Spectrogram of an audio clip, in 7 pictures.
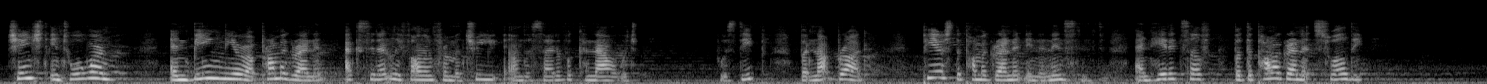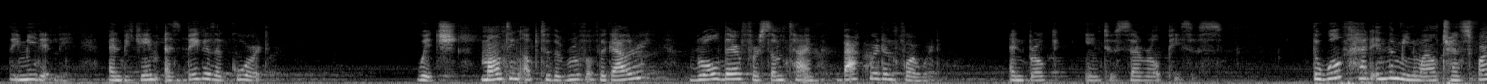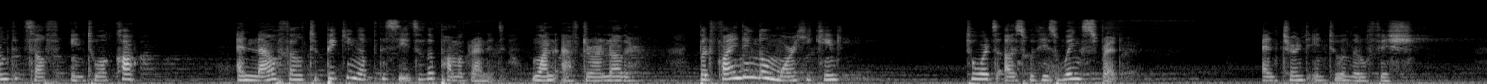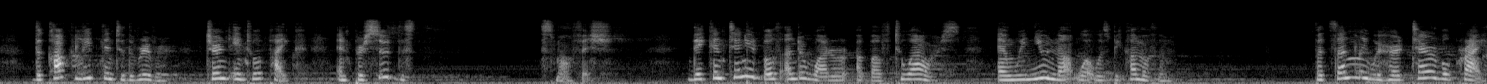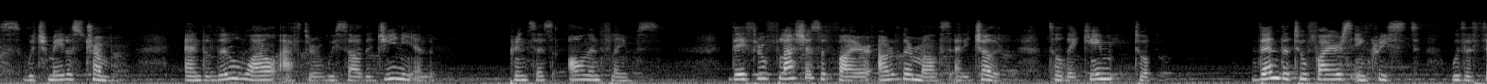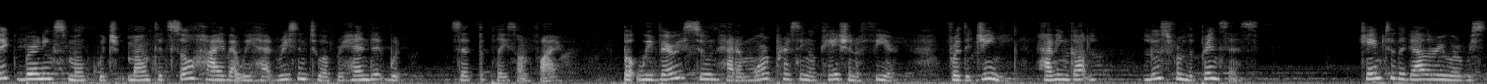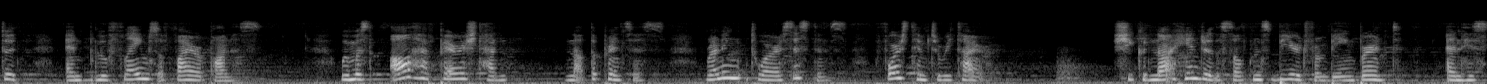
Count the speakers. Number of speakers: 1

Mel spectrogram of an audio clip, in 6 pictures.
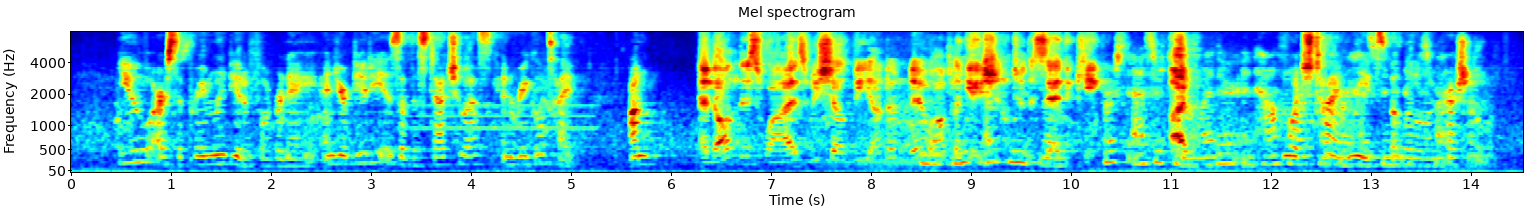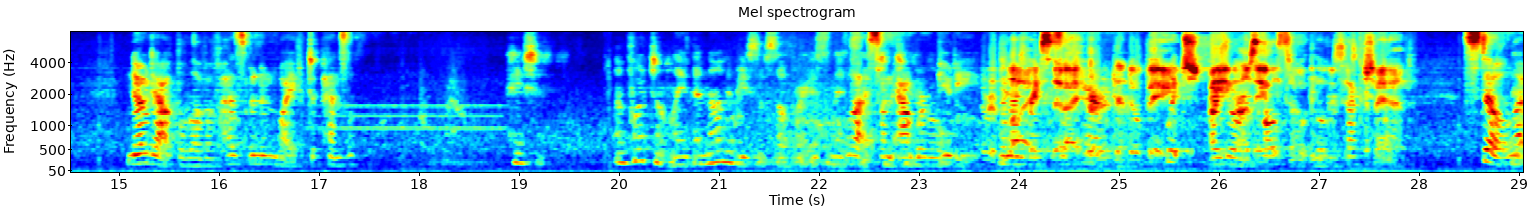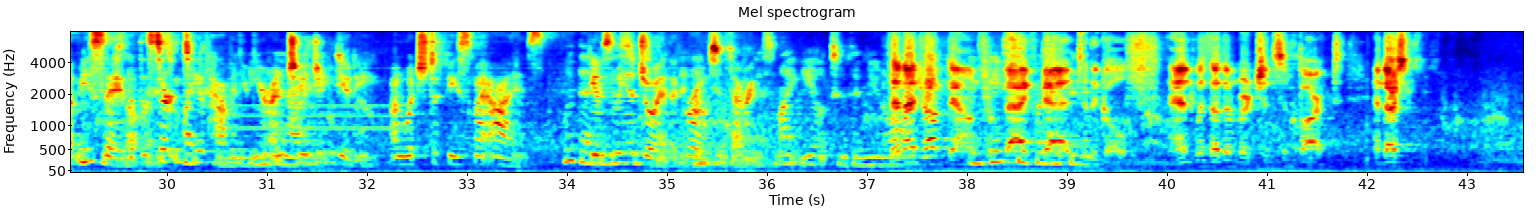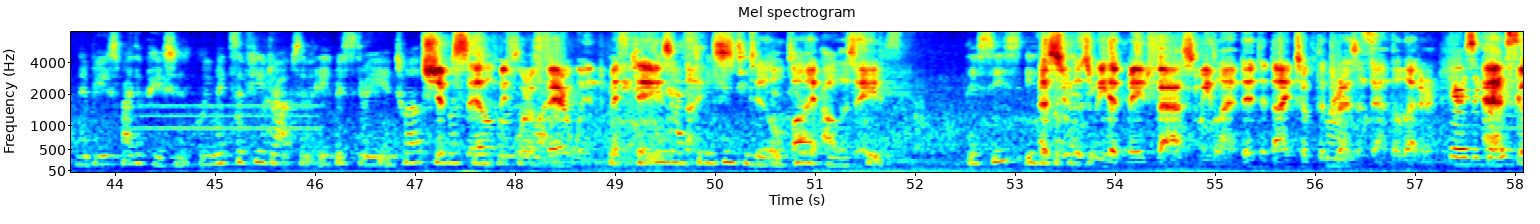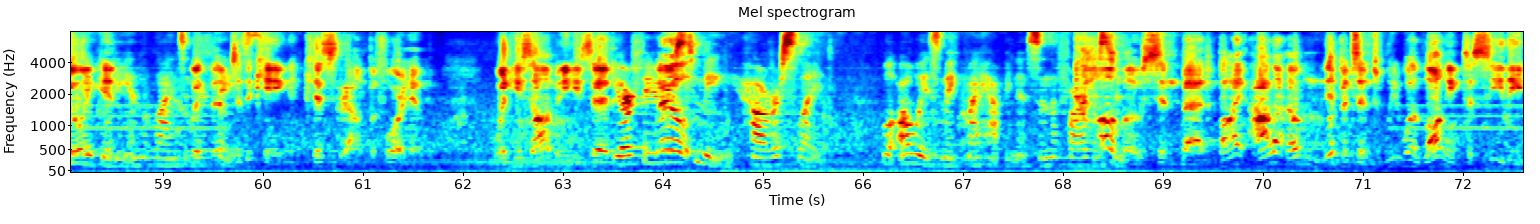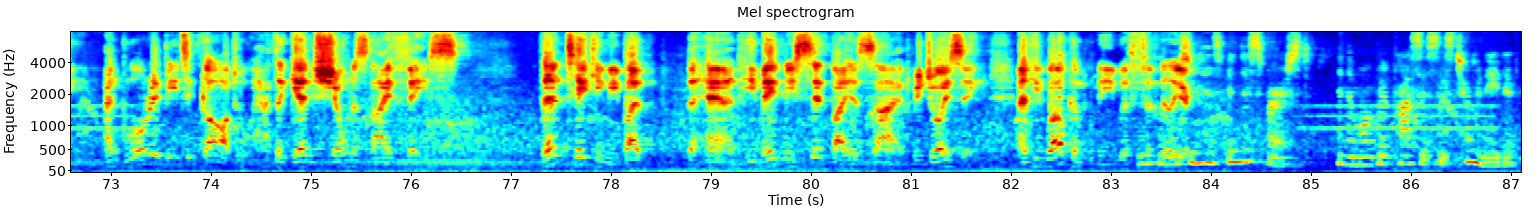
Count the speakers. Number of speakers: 3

